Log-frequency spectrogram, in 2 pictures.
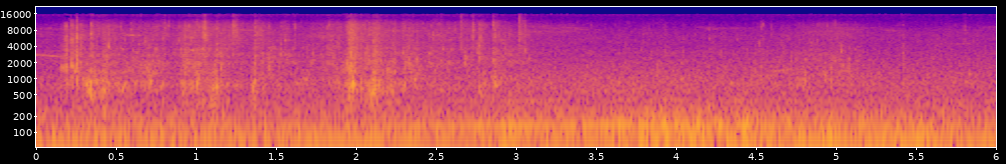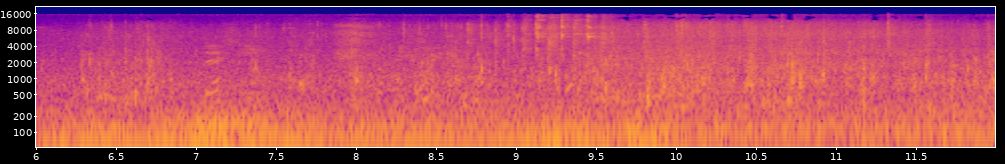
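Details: People talking beside a river, with splashing water and a steady low rumble throughout, and brighter splashes around the start and near the end.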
